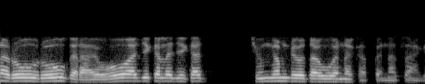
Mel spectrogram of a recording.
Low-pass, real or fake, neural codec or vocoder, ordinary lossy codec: 3.6 kHz; real; none; none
